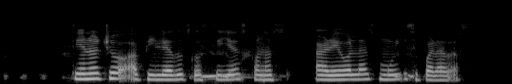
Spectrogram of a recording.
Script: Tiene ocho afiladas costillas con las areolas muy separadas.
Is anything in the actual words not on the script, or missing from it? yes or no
no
